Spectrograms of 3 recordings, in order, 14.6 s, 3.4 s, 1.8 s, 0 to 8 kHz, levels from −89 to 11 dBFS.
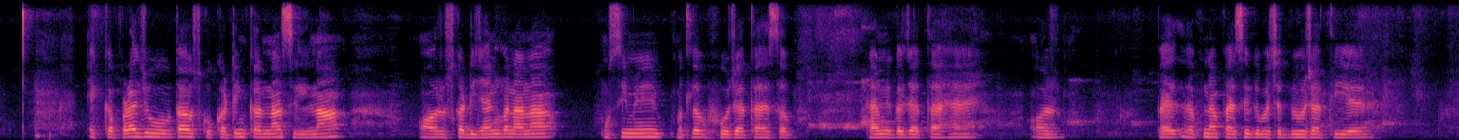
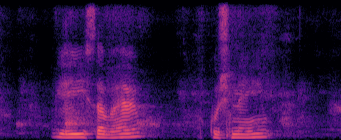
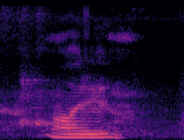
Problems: constant background noise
